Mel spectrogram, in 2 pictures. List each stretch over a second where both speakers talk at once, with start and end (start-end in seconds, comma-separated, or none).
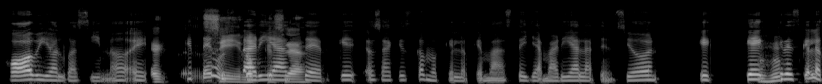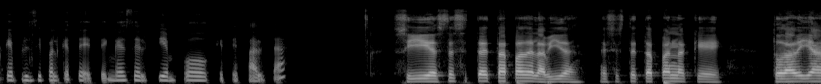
1.5-3.1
